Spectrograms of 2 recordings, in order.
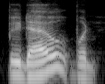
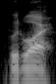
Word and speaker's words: boudoir: All right, let's hit this intro and we're diving into a world of, how do you pronounce that word? Boudoir? Try and say it. You say it. Bordeaux?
